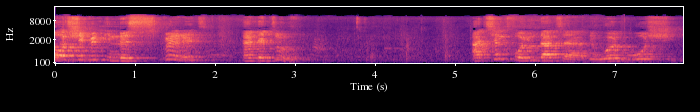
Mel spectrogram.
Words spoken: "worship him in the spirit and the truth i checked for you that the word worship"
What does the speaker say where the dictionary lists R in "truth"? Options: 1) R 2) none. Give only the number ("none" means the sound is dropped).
2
